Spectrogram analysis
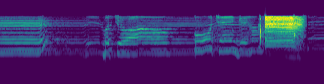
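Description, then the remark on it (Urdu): A game-show answer buzzer blares in a run of loud, harsh electronic tones that shift in pitch, ending in a bright, sustained blast, with no one speaking over it. “اگر آپ سے جواب نہیں آتا تو آپ نے بزر نہیں بجانی، اس بات کا دھیان رکھیں.”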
